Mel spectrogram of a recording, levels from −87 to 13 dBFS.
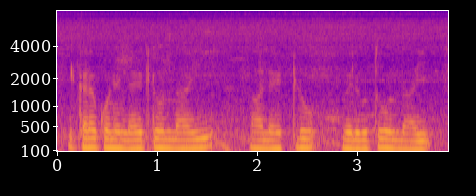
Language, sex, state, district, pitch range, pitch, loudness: Telugu, male, Telangana, Hyderabad, 130-140 Hz, 130 Hz, -14 LUFS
